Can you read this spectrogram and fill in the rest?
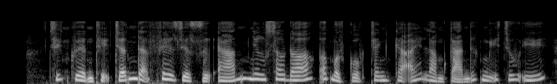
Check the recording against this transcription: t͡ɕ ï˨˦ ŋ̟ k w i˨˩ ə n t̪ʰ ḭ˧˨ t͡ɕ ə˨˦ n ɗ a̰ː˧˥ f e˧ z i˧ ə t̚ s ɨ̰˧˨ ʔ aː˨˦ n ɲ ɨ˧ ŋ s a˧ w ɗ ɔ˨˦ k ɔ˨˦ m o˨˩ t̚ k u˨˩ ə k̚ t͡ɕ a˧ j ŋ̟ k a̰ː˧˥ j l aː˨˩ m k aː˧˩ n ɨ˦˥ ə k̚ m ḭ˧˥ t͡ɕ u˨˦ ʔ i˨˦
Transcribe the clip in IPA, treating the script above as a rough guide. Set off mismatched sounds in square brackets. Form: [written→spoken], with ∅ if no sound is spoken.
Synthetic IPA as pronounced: t͡ɕ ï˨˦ ŋ̟ k w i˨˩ ə n t̪ʰ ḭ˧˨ t͡ɕ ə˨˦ n ɗ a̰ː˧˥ f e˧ z [i˧→i˨˩] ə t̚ [s→z] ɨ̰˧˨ ʔ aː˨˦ n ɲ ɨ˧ ŋ s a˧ w ɗ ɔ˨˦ k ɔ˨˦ m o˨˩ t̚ k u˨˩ ə k̚ t͡ɕ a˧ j ŋ̟ k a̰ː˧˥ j l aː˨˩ m k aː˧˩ n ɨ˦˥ ə k̚ m ḭ˧˥ t͡ɕ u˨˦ ʔ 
